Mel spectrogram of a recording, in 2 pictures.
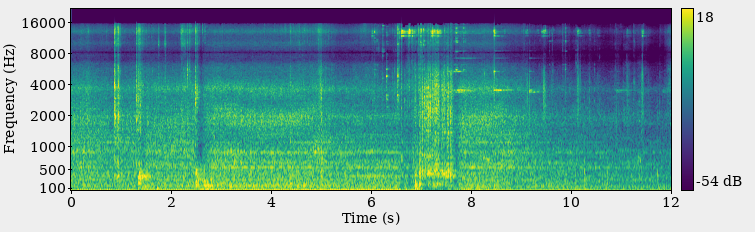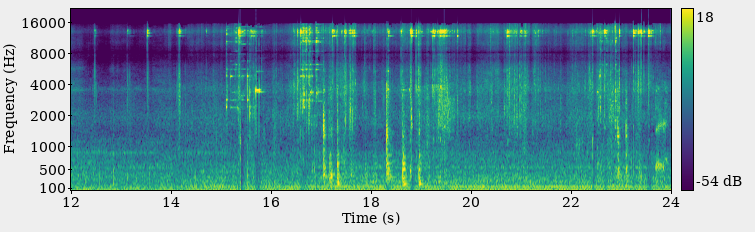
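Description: Steel recovery chain clinking and rattling in short bursts as it is handled and wrapped around a truck tire, mostly in the second half. Under it a truck engine runs at a steady idle, louder in the first several seconds.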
